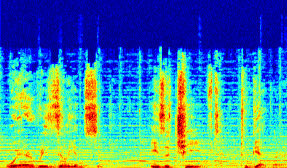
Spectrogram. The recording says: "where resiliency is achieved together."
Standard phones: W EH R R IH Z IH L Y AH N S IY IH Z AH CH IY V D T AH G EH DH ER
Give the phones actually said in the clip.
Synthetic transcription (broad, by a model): W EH R R IH Z IH L Y AH N S IY IH Z AH CH IY V D T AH G EH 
